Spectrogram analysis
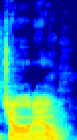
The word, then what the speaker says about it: Jonno: here in New York City my name is jonno uh pronounced Bono like the like the YouTube singer but with the J and um I'm super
